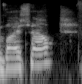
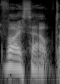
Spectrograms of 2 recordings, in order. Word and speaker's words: Weishaupt: because I've Adam Weishaupt. – Weishaupt, okay, right, because I've heard about five different pronunciations of that name.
